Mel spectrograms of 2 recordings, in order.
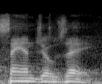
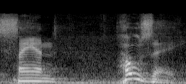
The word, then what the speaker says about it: San Jose: heritage and everything and in the spanish language the uh the jays are pronounced as h's it's san jose well excuse me mr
